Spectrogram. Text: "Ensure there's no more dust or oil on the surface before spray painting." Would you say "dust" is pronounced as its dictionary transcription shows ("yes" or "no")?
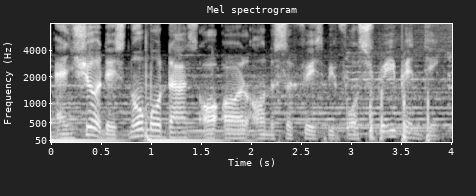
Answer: no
